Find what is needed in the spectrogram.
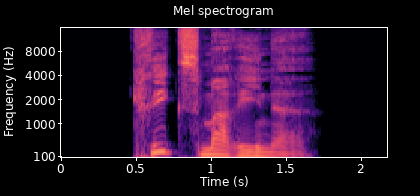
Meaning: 1. the German navy between 1935 and 1945, during the Nazi regime 2. the Austro-Hungarian navy between 1867 and 1918
- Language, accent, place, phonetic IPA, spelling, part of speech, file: German, Germany, Berlin, [ˈkʁiːksmaˌʁiːnə], Kriegsmarine, proper noun, De-Kriegsmarine.ogg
